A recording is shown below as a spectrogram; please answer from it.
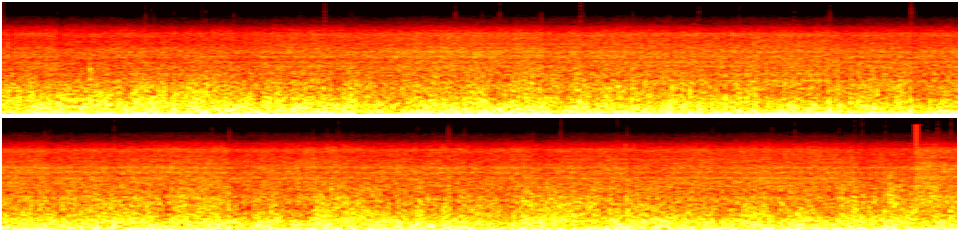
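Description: Strong wind in Gumatdang, Itogon, Benguet roars and buffets the microphone in a constant, dense rush with no voices.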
